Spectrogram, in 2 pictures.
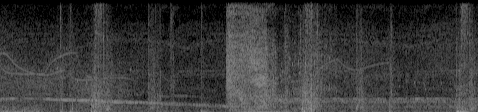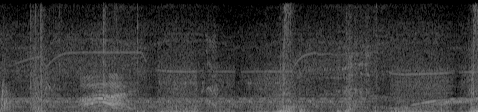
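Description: A small toy car's electric motor whines steadily as it drives along.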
